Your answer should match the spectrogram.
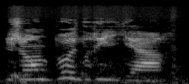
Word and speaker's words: Baudrillard: Como que pronuncia? Parará. Francês. Jean Baudrillard.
